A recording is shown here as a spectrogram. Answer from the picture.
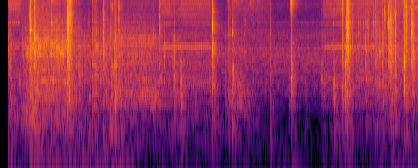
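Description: Sharp mechanical clicks and clatter of a VHS cassette being loaded into a video cassette player, a run of clicks over a steady hiss, loudest near the start and again near the end.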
